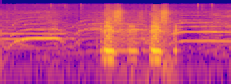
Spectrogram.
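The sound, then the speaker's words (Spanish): Two loud, brief bursts of shouting and cheering from a live audience, one right after the other, over a steady background of sustained tones. “Que se escuche ese pinche grito”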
